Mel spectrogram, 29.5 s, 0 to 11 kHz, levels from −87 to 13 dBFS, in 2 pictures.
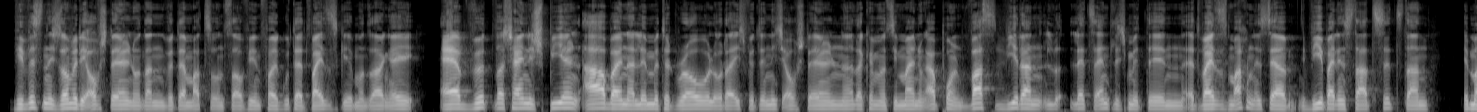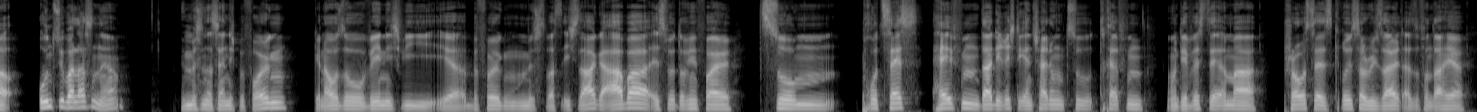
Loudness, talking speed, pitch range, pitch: -20 LUFS, 215 wpm, 110-125 Hz, 115 Hz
